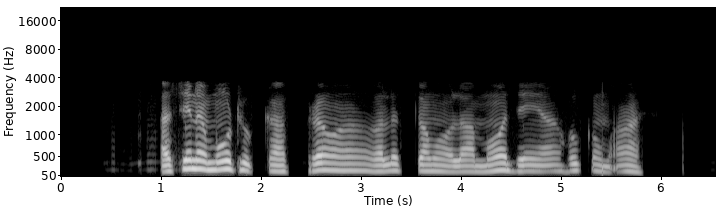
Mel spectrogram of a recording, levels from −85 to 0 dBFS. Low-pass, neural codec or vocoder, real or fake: 3.6 kHz; none; real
